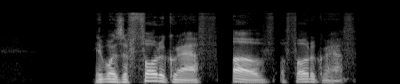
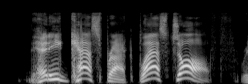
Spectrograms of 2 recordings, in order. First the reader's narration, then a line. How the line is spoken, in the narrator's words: Richie cried cheerfully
